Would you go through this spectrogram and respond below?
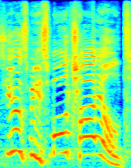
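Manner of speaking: shouting. A player character calls out to a Thieves Guild child, shouting at a child. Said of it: "I am shouting at that child".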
